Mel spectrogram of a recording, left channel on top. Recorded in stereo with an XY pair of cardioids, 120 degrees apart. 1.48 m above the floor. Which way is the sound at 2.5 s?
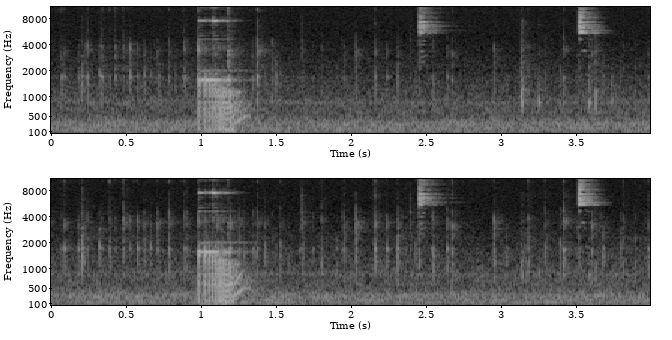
30° right.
